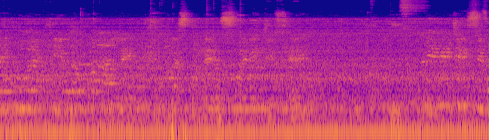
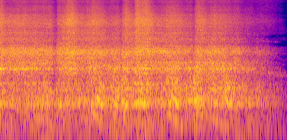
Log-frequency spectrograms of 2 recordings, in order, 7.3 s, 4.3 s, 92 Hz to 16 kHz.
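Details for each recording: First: Electrolux LTD13 13 kg top-load washer after replacing a broken actuator: agitates with only a low, steady hum, no knocking or clunking, running normally. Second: Electrolux LTD13 13 kg top-load washing machine agitating, running with pressure switch simulated: loud harsh grinding roar swelling with each agitation stroke, caused by a cracked drive actuator.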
